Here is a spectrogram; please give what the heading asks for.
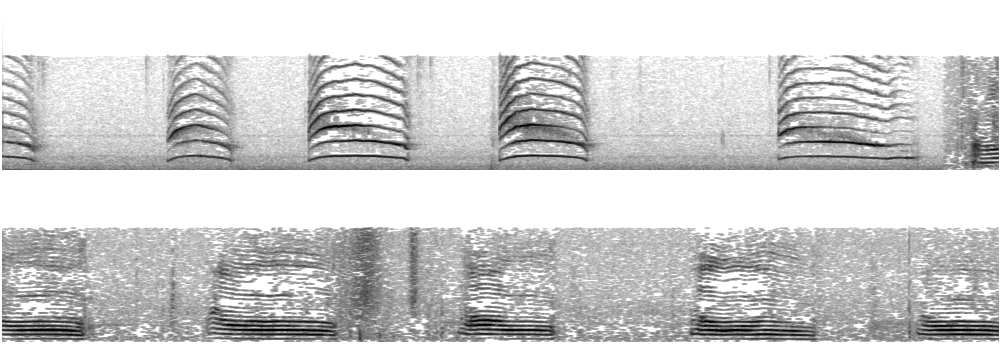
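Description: A domestic cat gives repeated meows, each a short arched wail, about every two seconds.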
